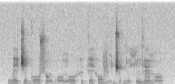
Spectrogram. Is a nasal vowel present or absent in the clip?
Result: present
